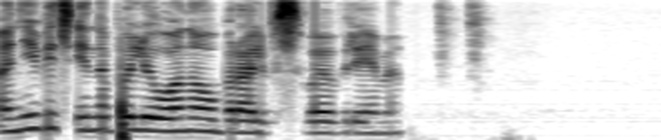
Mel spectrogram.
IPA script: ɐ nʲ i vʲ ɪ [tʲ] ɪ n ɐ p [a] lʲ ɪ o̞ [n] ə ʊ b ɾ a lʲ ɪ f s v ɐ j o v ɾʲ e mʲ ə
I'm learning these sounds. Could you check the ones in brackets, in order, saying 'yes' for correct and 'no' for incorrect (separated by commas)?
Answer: yes, no, yes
